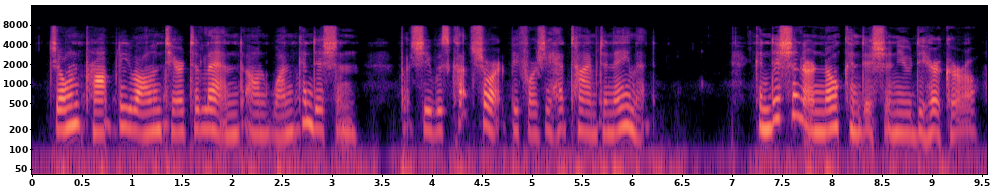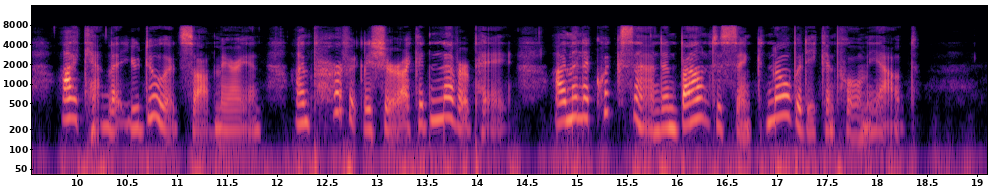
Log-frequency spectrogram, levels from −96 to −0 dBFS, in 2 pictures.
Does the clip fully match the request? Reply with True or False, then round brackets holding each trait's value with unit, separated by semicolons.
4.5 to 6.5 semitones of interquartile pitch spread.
True (5.4 semitones)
